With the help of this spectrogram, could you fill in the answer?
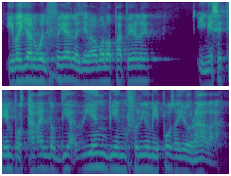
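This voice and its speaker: A man in his thirties giving a halting personal testimony in a church interview, often restarting and slipping in English words. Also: fairly high pitch, steady tone, darkish tone, in a large hall.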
